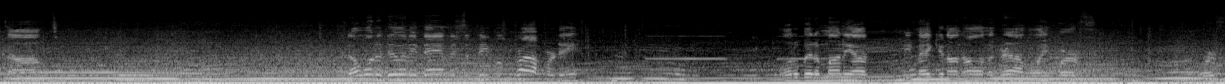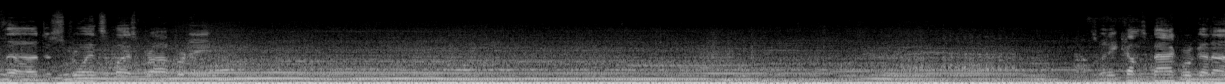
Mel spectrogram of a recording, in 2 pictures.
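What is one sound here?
A diesel engine rumbles loudly and steadily, rising and falling in pitch as it works.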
